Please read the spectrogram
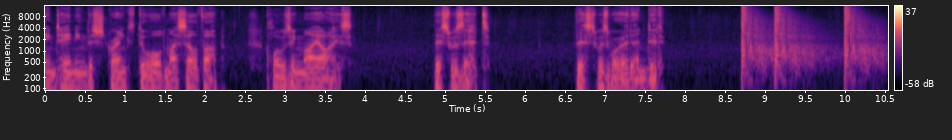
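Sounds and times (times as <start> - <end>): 
speech: 0.0 - 3.9, 4.8 - 5.6, 6.6 - 7.8
gunshots: 8.7 - 10.5.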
